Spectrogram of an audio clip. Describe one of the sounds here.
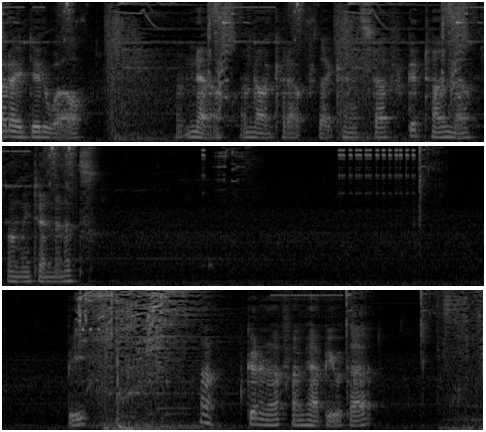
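Electronic menu sounds chime and tick as a score counts up.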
